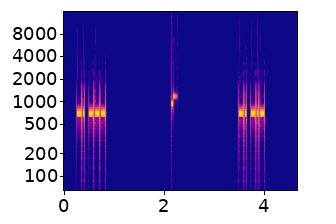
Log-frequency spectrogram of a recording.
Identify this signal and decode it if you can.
Morse code, heard as a keyed tone, about 42 wpm, 700 Hz. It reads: NO NK
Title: Top Two Letter Combinations in Words 40wpm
